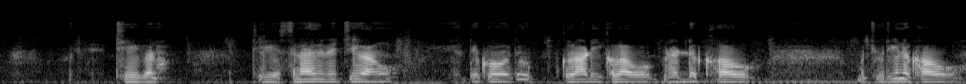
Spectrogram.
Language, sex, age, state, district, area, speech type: Dogri, male, 18-30, Jammu and Kashmir, Reasi, rural, spontaneous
